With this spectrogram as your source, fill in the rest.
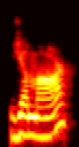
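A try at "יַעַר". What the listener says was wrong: That's an ayin. So it's just a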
